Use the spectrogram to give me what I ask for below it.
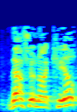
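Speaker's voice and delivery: loud, ringing proclamation of "Thou shalt not kill"; proclaimed commandment. Shown as a demonstration. Preacher booming the commandment at the congregation. Quoting commandment, set against another take.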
